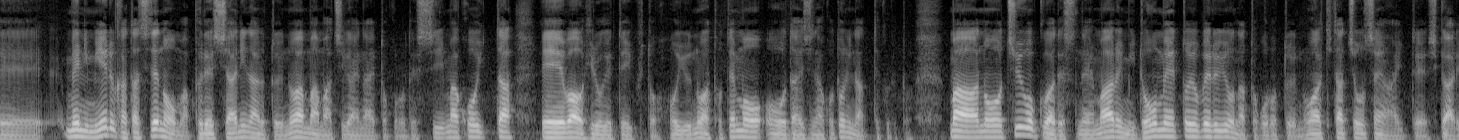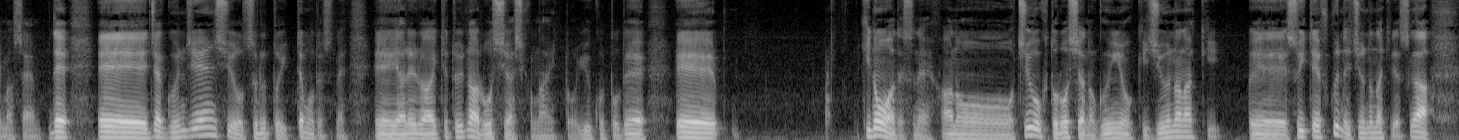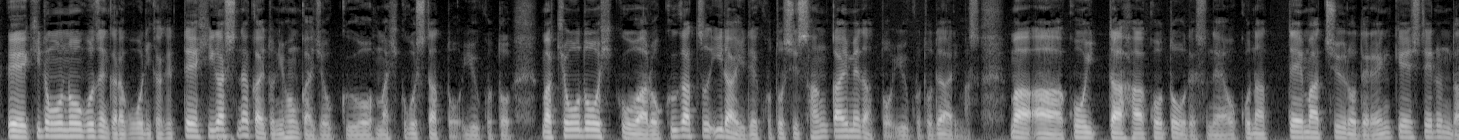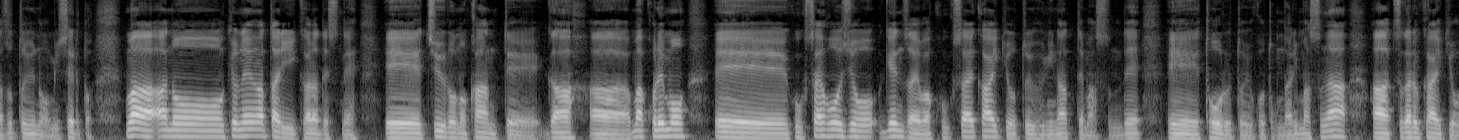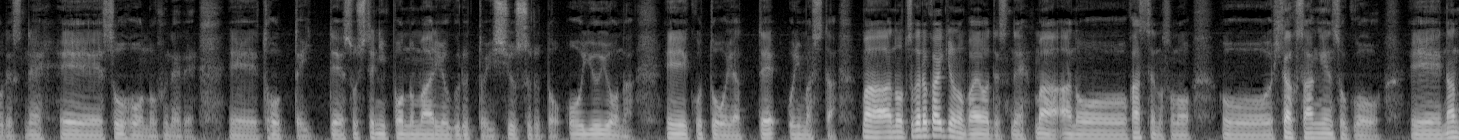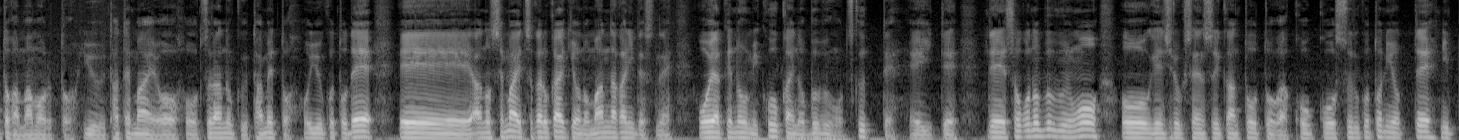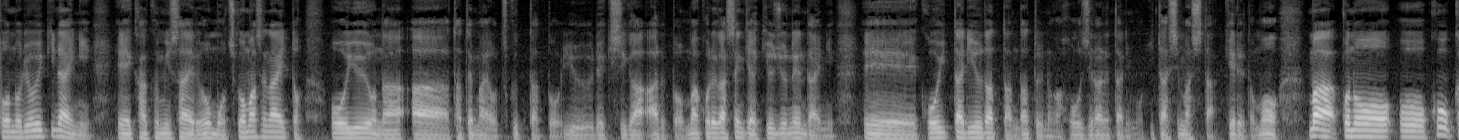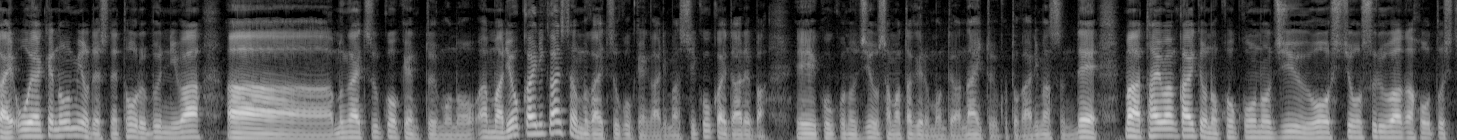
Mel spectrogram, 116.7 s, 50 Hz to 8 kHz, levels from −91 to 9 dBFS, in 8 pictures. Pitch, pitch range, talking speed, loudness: 100 Hz, 85-115 Hz, 355 characters per minute, -21 LUFS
